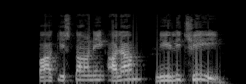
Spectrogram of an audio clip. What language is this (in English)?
Domaaki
